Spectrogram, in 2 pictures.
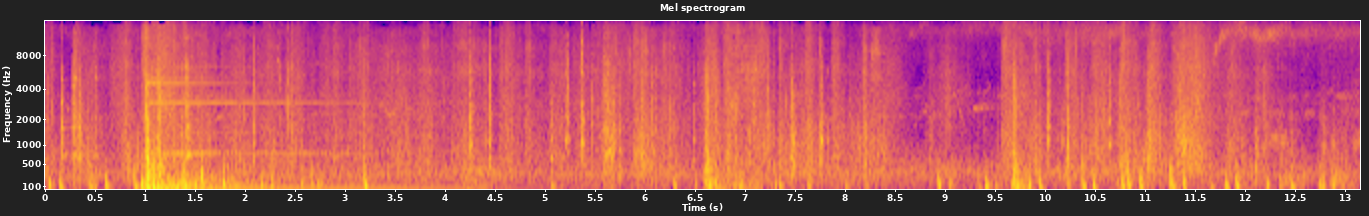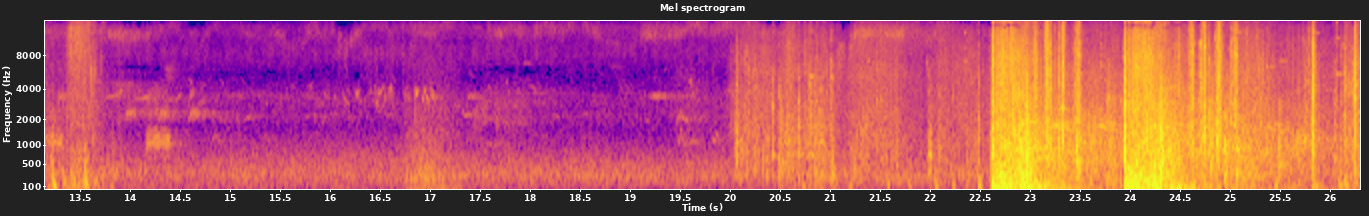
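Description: A rifle fires loudly with a sharp crack and a rolling echo outdoors.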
